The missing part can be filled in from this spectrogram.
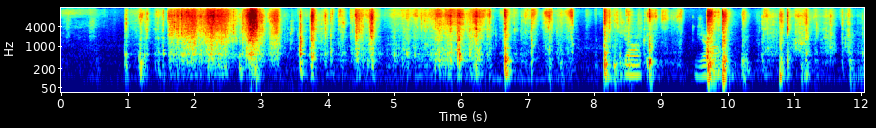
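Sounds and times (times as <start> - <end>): packaging crinkling: 1.2 - 7.4
items clicking and knocking: 3.5 - 12.0.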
